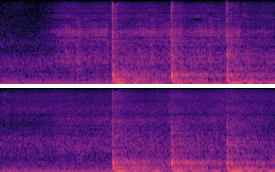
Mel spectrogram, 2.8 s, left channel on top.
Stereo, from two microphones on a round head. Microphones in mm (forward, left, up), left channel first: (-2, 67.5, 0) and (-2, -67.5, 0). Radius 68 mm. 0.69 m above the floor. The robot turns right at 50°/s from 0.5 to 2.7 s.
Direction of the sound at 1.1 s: 50° left (ahead or behind).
